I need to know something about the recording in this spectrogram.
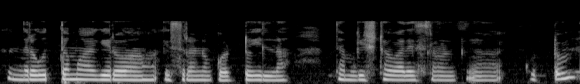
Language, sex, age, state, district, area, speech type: Kannada, female, 18-30, Karnataka, Koppal, rural, spontaneous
